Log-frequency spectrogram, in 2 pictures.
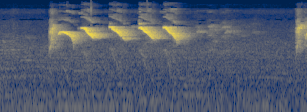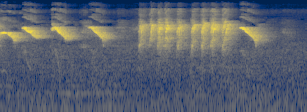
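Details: Vocal female golden cucak rante, a tutor bird for training others, repeats phrases of five descending high whistles, pauses, sings again, then ends with a dense rattling burst.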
